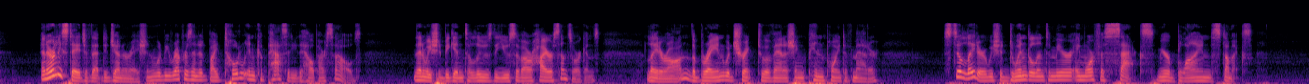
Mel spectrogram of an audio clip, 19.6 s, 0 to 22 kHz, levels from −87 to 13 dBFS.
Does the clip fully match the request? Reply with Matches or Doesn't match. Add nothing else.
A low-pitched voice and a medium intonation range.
Matches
